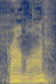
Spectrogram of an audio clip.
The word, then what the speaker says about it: Grand Blanc: okay go habs that's that's how they say it in gram long yeah grand blanc yeah there you go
